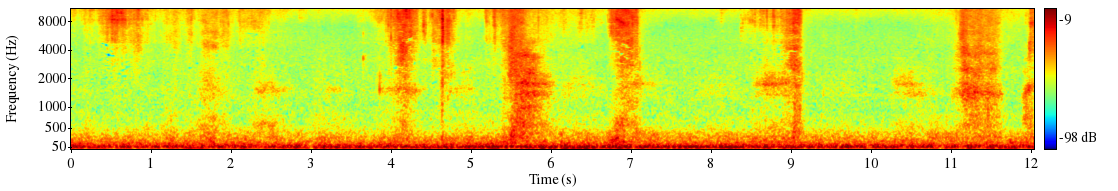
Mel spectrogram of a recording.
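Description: Faint scratching and crumbling of soil as fingers rub dirt off a small, earth-caked doll's head, a series of short scrapes spread through, over a low steady rumble.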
